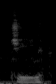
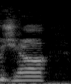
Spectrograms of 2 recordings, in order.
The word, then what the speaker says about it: Jean: Because I only know it because I only pronounce it like that because it's the same spelling as Jean from Attack on Titan.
